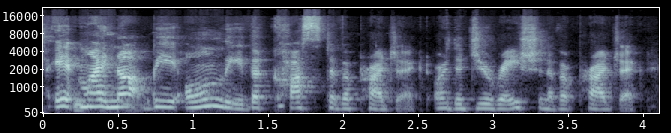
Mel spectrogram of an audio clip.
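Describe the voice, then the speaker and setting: A woman born in Egypt, an academic guest, giving measured, explanatory interview answers. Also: mid-range voice, lively intonation.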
